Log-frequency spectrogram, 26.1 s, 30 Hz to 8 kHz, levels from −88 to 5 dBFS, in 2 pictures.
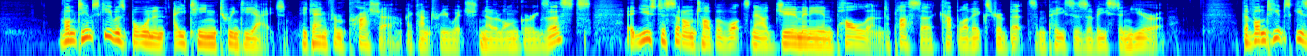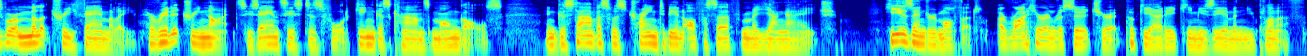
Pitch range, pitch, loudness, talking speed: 90-110 Hz, 100 Hz, -26 LUFS, 175 wpm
